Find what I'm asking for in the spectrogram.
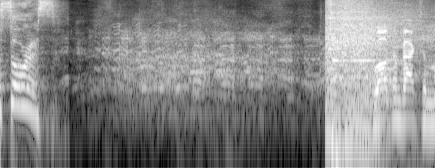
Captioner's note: audience laughs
